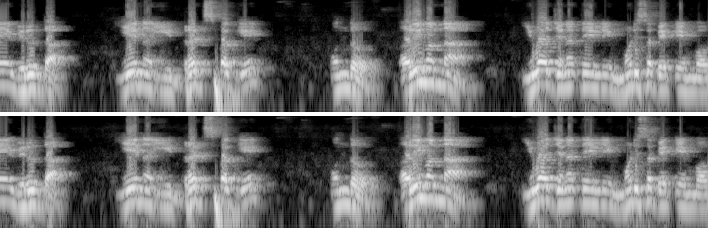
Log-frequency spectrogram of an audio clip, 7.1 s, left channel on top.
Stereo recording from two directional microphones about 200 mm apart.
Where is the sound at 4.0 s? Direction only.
50° left (ahead or behind).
